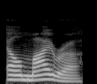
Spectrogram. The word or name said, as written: Elmyra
